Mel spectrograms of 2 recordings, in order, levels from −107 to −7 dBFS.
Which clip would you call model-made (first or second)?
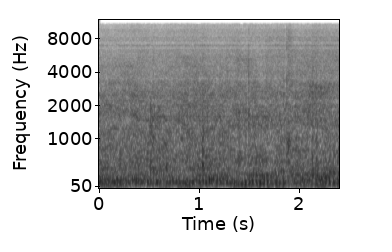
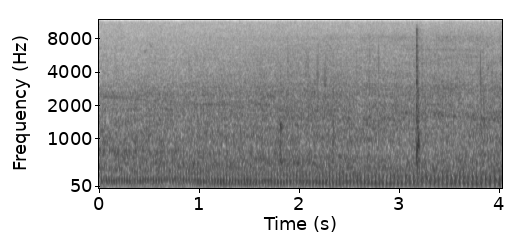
first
